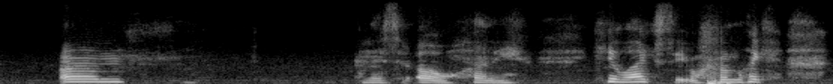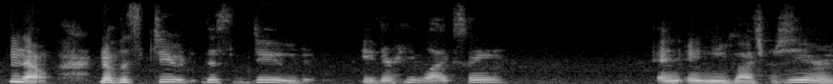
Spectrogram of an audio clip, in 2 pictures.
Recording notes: I'm so sorry this didn't turn out good I've been looking for a better mic so yall can hear me better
